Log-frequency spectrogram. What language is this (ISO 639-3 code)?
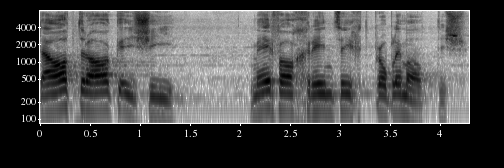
gsw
